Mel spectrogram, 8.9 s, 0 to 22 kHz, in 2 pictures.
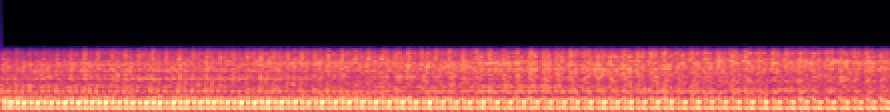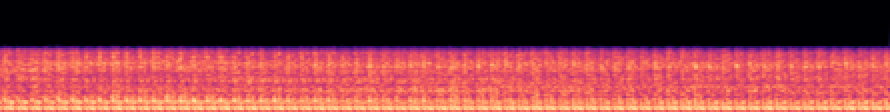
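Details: Restored 1997 Kawasaki 600 Eliminator with 2800 miles, which sat broken for 2 years; steady, even idle with a regular pulse of about 220 a minute and no ticks or stumbles, running sweet.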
